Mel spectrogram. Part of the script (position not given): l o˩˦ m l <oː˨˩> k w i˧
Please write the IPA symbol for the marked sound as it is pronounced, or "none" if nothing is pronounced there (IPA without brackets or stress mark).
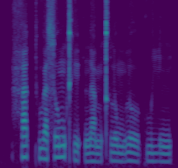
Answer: oː˨˩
